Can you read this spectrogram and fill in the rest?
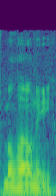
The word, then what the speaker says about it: Maloney: By the way, that question came from Miss Maloney, which rhymes with baloney.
